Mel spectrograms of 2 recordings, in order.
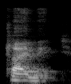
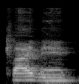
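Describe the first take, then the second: No difference in how they are said.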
